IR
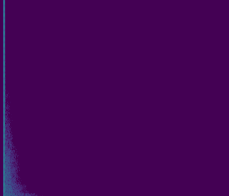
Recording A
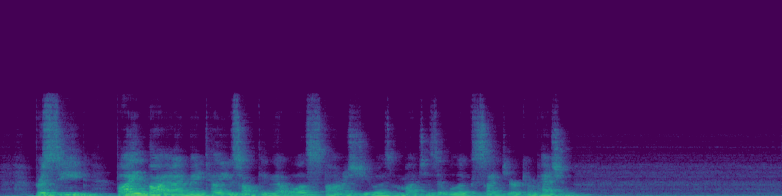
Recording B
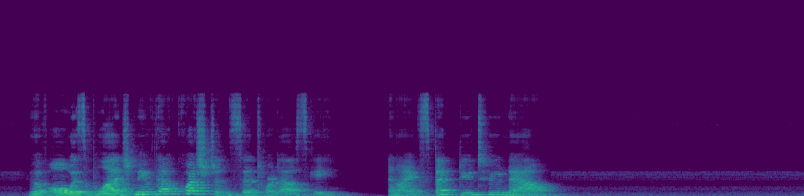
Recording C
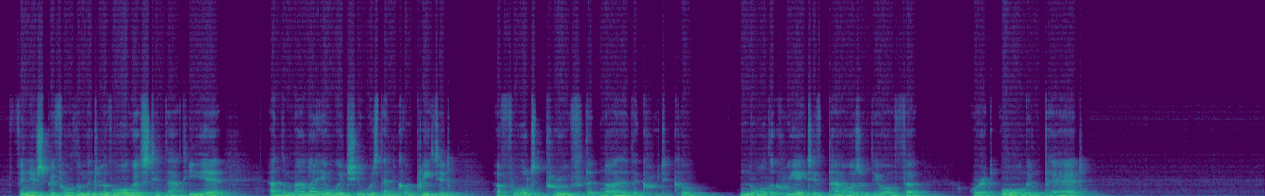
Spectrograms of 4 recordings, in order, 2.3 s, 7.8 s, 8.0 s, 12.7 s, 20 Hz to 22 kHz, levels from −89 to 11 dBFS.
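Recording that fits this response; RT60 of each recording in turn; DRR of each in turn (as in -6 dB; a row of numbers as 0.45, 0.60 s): C; 0.45, 0.45, 0.45 s; -12.0, -3.5, 3.5 dB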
